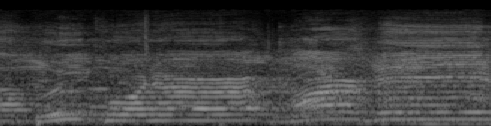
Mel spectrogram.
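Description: A man's voice over the arena's public-address system, drawing words out into long, held, sing-song tones in the manner of a boxing ring announcer's introduction.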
